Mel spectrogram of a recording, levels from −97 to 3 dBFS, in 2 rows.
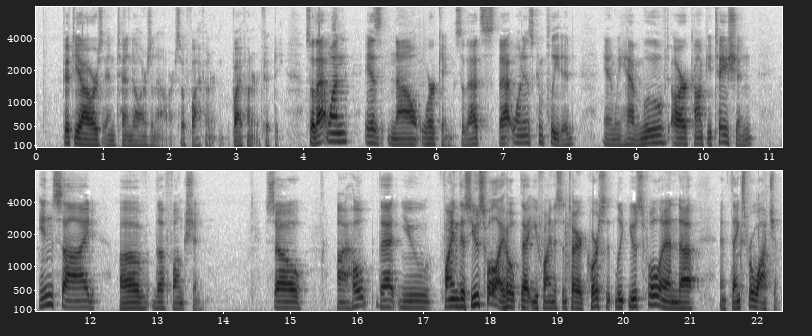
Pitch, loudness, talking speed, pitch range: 125 Hz, -15 LUFS, 145 wpm, 115-145 Hz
